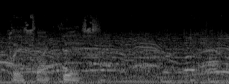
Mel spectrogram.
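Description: Film dialogue: a person speaking over background music.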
